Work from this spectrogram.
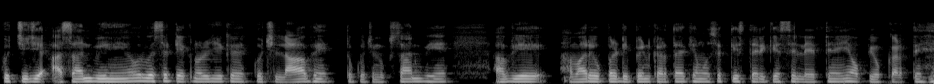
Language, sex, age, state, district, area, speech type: Hindi, male, 30-45, Madhya Pradesh, Ujjain, urban, spontaneous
